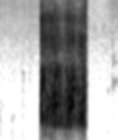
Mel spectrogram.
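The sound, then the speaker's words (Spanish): An excited dog named Keiko, outside, lets out a single drawn-out bark, about half a second long and loud, with a slight double-peaked rise in the middle and silence on either side. “Y aquí tenemos a Keiko que, que está aquí fuera, pero está excitado en plan, ey, ¿qué pasa aquí? ¿Qué pasa aquí?”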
